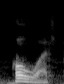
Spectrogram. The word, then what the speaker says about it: cóatl: en muchos textos como Coatl, por eso decimos mucho aquí Quetzalcóatl, pero como pronunciamos, y no porque sea mejor, sino en la Huasteca no es Coatl, sino Co, luego Huatl, Coatl.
